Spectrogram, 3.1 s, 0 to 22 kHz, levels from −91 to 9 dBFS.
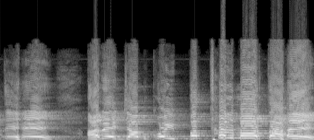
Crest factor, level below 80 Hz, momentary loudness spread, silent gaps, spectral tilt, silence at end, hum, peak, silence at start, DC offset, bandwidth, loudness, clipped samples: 8 dB; -28 dBFS; 7 LU; none; -2 dB/octave; 0 s; none; 0 dBFS; 0 s; under 0.1%; 17 kHz; -6 LUFS; 1%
